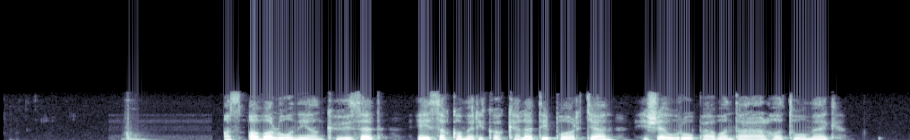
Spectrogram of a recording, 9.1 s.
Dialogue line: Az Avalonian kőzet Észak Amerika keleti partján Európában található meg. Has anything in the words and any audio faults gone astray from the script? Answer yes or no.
yes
